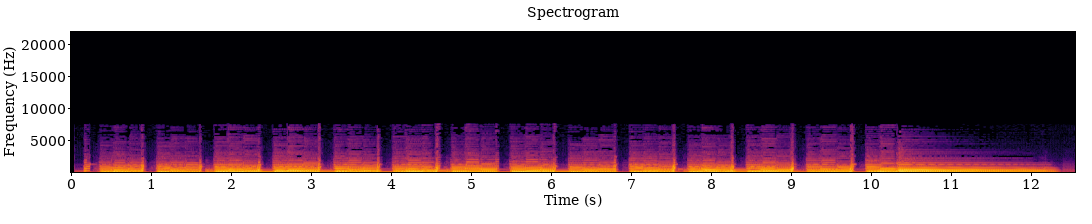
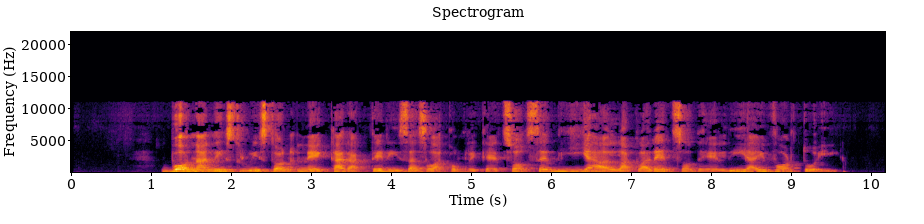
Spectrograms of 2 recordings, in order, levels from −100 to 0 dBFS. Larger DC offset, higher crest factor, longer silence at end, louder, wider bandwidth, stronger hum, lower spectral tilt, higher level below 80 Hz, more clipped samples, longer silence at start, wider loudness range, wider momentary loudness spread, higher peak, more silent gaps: neither; second, 14 dB vs 24 dB; second, 0.2 s vs 0.5 s; first, -20 LUFS vs -25 LUFS; second, 5.8 kHz vs 11.5 kHz; neither; first, -11 dB/octave vs -3 dB/octave; first, -32 dBFS vs -66 dBFS; neither; second, 0.15 s vs 1.15 s; second, 2 LU vs 5 LU; second, 7 LU vs 11 LU; about the same, -4 dBFS vs -2 dBFS; neither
